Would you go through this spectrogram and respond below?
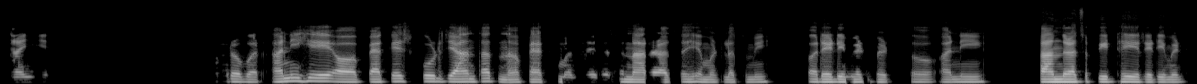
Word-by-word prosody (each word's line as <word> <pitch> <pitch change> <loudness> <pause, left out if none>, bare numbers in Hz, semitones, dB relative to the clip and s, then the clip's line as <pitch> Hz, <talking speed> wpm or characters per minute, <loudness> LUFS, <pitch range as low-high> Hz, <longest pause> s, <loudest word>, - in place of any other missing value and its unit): नाही - - -2
आहे. 355 +6 -16 1.7
बरोबर 120 -3 -3 0.2
आणि 145 +4 +3
हे 155 +1 +1
अ, 120 -3 +3
पॅकेज 125 +2 0
फूड 140 -1 +1
जे 135 +1 -1
आणतात 125 +2 +3
ना 110 0 0
पॅकमधले. 115 0 -4
जसं 120 -2 -5
नारळाचं 115 +1 +1
हे 120 +1 -1
म्हटलं 110 -1 -4
तुम्ही 115 +1 -5 0.6
रेडीमेड 120 -1 +3
भेटतं 115 0 -7
आणि 120 +1 -2 0.6
तांदळाचं 120 0 +6
पीठही 120 0 +2
रेडीमेड. 115 0 -1
120 Hz, 115 wpm, -25 LUFS, 115-125 Hz, 1.7 s, तांदळाचं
